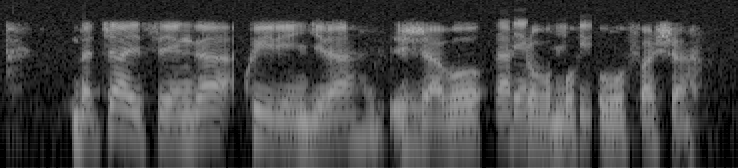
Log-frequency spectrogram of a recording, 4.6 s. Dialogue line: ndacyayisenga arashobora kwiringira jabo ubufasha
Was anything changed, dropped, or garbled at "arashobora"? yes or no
yes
